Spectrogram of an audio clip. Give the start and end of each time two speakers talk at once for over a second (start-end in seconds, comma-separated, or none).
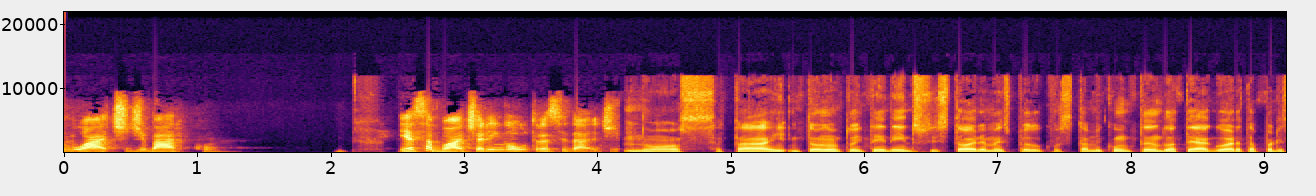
none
